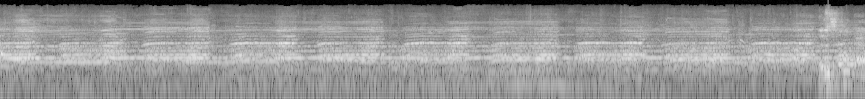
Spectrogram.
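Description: Rengma Naga dancers, men and women, singing a folk song together unaccompanied: a short held phrase repeated about once a second.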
